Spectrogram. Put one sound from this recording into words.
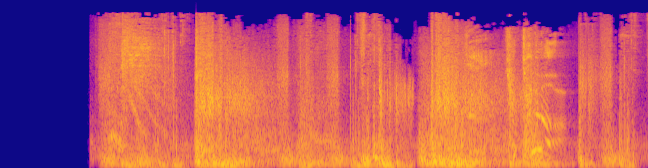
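Fighting game blows land with sharp smacks and whooshes.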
